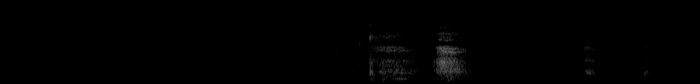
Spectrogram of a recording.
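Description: A run of half-stifled sneezes: two stronger muffled bursts followed by two smaller suppressed ones, with quiet breaths between.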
